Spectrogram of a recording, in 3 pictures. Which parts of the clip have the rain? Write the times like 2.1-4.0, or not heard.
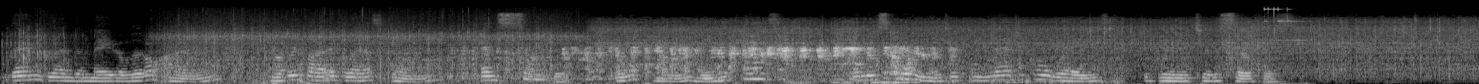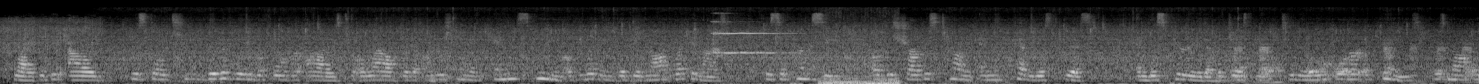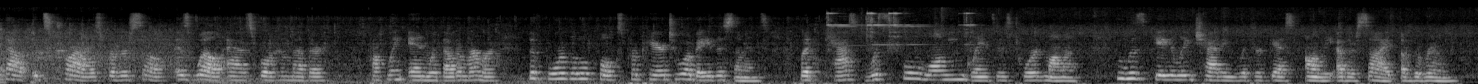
0.0-44.3.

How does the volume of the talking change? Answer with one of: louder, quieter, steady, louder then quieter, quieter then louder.
steady.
